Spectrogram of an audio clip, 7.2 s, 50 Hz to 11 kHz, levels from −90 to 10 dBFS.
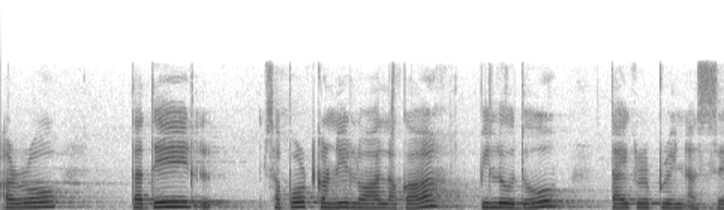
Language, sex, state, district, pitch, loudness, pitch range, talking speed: Nagamese, female, Nagaland, Dimapur, 225 Hz, -16 LUFS, 210-250 Hz, 85 wpm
